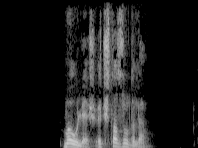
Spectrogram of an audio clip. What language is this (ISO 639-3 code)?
kab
